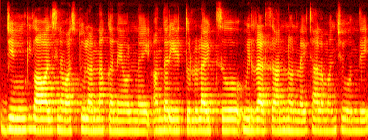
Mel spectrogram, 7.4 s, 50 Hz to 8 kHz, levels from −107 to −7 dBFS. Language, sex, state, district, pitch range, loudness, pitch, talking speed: Telugu, female, Andhra Pradesh, Anantapur, 185-190 Hz, -19 LUFS, 190 Hz, 115 wpm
